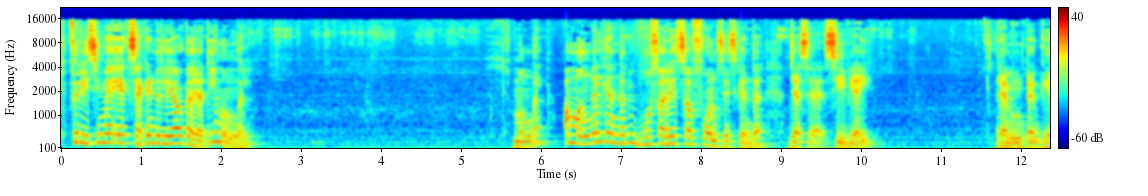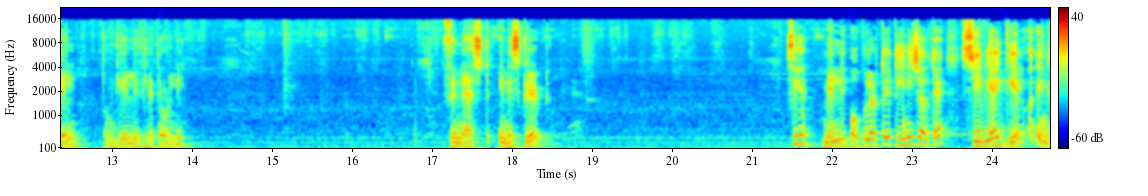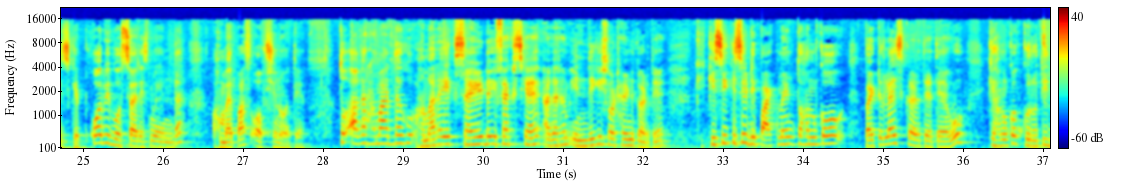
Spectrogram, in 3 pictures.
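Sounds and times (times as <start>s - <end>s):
marker writing on whiteboard: 0.0s - 12.8s, 13.6s - 23.6s
faint steady hum: 0.0s - 37.0s.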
